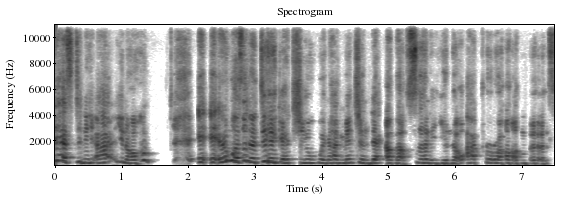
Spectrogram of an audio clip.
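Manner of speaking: fake, high, trembling, shaky voice. Quoting a woman's apology to destiny, done in a mock shaky voice. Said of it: "in her shaky voice".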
